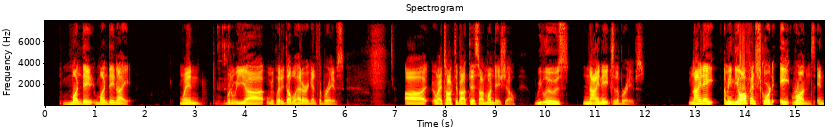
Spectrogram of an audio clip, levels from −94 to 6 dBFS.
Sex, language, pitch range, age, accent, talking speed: male, English, 90-145 Hz, 20-39, American, 160 wpm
